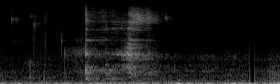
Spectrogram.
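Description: A spoon clinks and scrapes against a pan while fried cashews and dates are lifted out of hot ghee: a few short metallic clinks and one brighter scrape midway, close and fairly quiet.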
